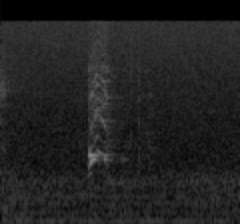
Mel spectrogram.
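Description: Quiet room tone with a steady low hum, broken about a second in by one brief, faint, high-pitched squeak.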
